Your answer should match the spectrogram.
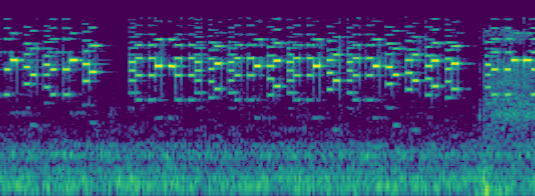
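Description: Ekster tracker card ringing: a fast, high-pitched electronic beeping melody of short notes, with a brief pause about a second in, stopping shortly before the end.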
